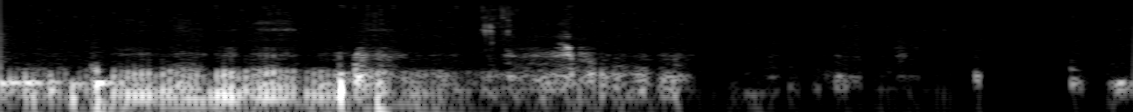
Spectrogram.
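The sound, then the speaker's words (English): A cat named Ron purrs in a steady, rumbling drone for about three and a half seconds, then fades to a few soft, scattered snuffles and small sounds. “Ron's a cat.”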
